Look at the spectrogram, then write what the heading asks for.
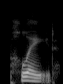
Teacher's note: It ends in a vowel sound, which is always voiced. So, it's played with a d.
